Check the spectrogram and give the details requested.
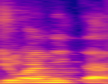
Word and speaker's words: Janita: where's Nazim we so now is Janita that's how you pronounce it's an African's name Jita say you must say your surname what's your So we have Yanita here from um one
